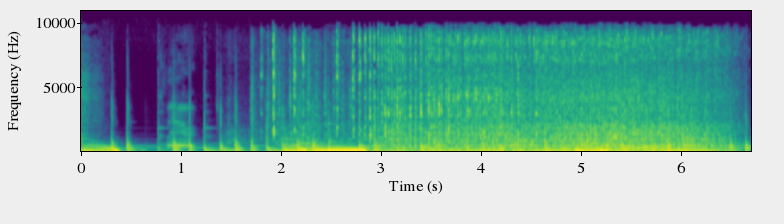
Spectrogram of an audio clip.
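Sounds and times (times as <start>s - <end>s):
propeller airplane engine running steadily: 1.8s - 6.6s.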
